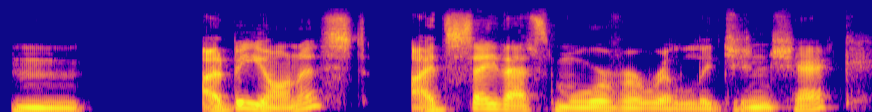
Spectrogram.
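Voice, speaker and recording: A man's voice: on the low side, big pitch swings, measured pace, a bit bright. A man acting as game master, improvising narration and rulings for a tabletop roleplaying game.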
